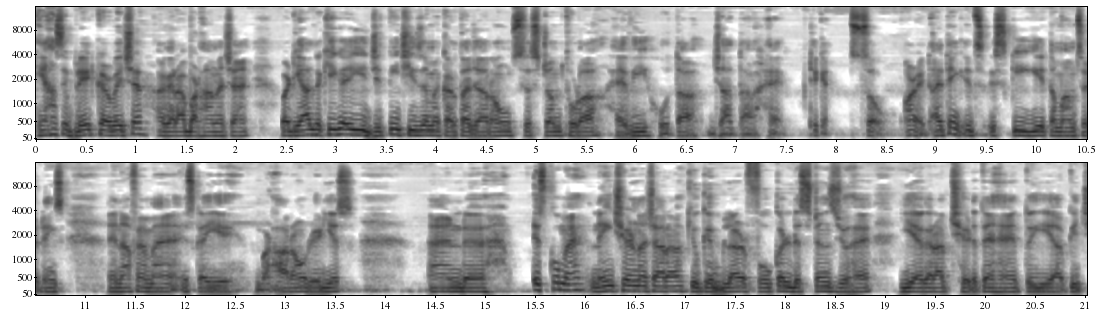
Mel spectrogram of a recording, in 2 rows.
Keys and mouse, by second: 11.6-16.3 drag, 18.4-21.0 drag.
